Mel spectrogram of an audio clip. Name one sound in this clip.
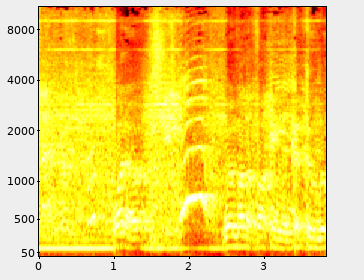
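A man screams vocals into a microphone.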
